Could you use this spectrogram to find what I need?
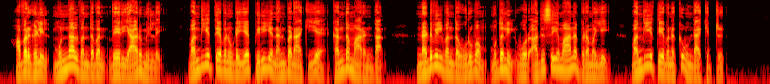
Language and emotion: Tamil, neutral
